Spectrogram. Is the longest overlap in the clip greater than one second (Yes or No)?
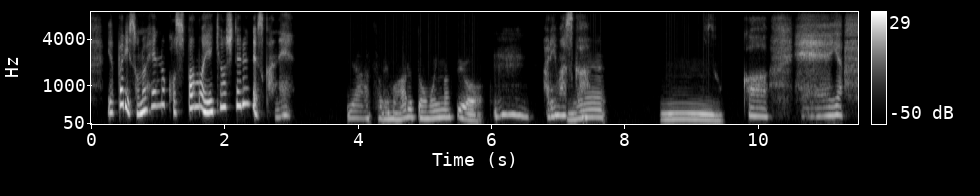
No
